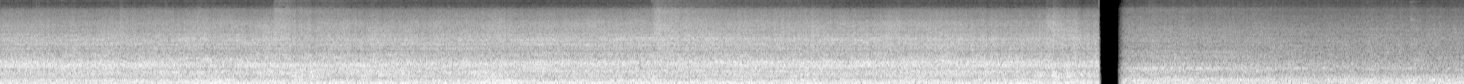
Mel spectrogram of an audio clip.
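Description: Steady running noise of a moving passenger train, heard from inside the coach: wheels on the track. It cuts off abruptly about fourteen seconds in and resumes a little quieter.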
